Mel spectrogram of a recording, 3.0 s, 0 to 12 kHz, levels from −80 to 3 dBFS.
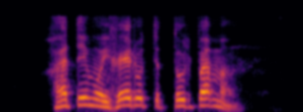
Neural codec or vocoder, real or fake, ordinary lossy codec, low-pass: codec, 16 kHz, 0.8 kbps, ZipCodec; fake; Opus, 64 kbps; 7.2 kHz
